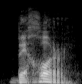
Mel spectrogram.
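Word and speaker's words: בכור: La palabra primogénito en hebreo se pronuncia así como la tienen ustedes en la pantalla, Bejor.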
